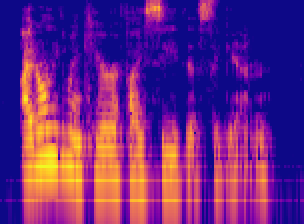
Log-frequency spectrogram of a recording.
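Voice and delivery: ordinary talk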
